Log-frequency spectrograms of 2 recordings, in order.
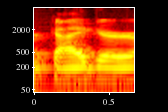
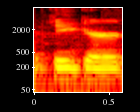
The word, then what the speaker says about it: Giger: All of the creature design that they ended up keeping and running with were mainly designed by H.R. Geiger or Giger, depending on how you want to pronounce it.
